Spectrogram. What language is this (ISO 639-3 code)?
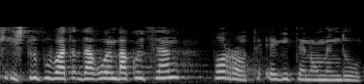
eus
